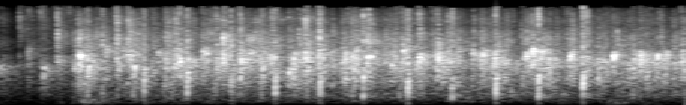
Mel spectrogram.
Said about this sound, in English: And of course, although we pay them for their professional services, a big round of applause also for our band.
